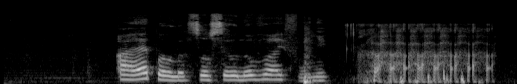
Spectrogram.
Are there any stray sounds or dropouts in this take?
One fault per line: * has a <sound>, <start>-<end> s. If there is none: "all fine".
* has a laugh, 3.4-5.0 s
